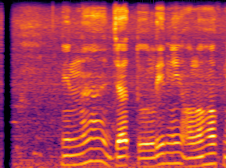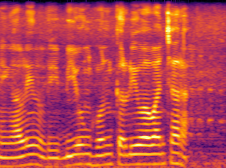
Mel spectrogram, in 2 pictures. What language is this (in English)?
Sundanese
